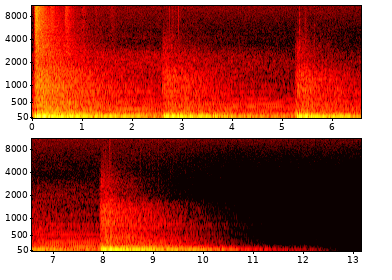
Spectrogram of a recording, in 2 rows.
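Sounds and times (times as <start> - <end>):
drums: 0.0 - 7.2, 7.8 - 10.8.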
